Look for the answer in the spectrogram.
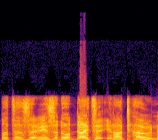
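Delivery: loud, high-pitched voice. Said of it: "And my dad was like".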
